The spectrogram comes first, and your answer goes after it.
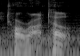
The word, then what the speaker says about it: Toronto: is our main city I say Toronto other people I know for a fact would say Toronto mhm I would we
